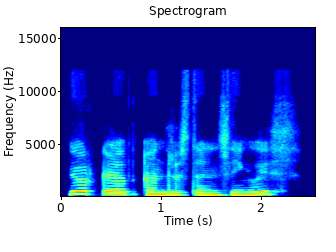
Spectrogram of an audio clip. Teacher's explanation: Hanya mengulangi kalimat yang sama tapi dengan intonasi yang naik.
